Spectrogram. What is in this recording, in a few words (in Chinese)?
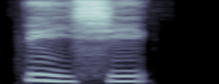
"利息", Chinese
